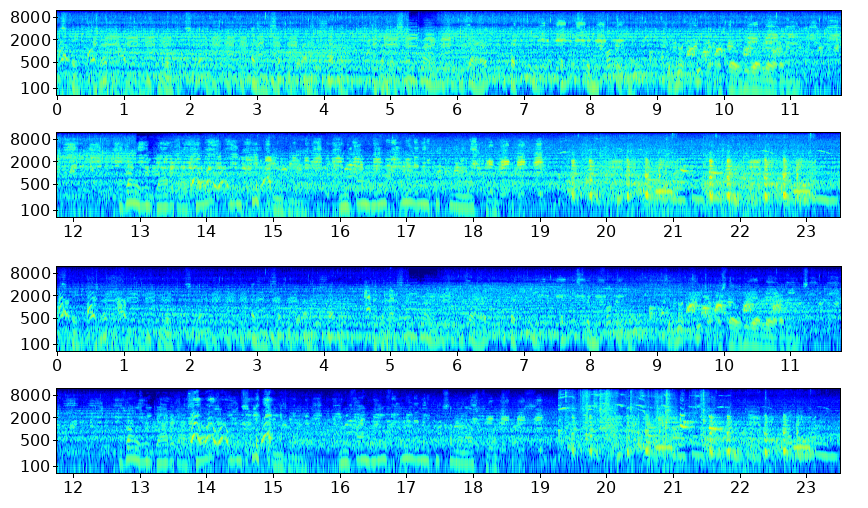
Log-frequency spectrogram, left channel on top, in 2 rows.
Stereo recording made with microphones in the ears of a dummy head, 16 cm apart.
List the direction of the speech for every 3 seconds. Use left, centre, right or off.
left, left, left, centre, right, right, right, right.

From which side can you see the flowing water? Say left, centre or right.
left.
